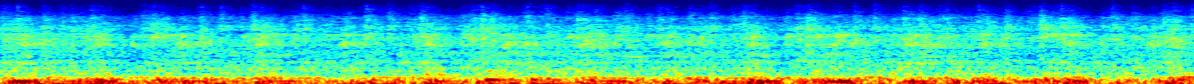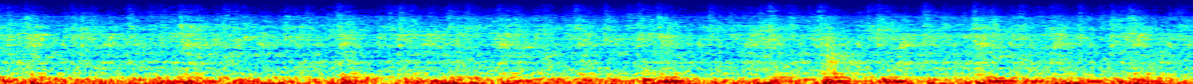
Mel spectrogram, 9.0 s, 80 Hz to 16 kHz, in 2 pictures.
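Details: 454 Gen 6 7.4L big-block swapped into a 1984 Chevy truck, first start with radiator cap off after fuel line leak fix; deep steady idle burble, even firing, no knocks or ticks; normal idle.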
